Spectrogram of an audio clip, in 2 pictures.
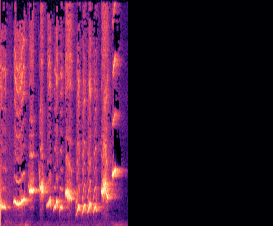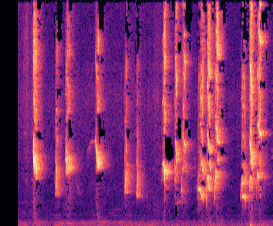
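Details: Relaxed besetan song of a White-rumped shama, used to provoke other shamas: a dense two-second burst of rich whistles, then a long silence, then high, thin chips and sharp notes scattered irregularly.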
